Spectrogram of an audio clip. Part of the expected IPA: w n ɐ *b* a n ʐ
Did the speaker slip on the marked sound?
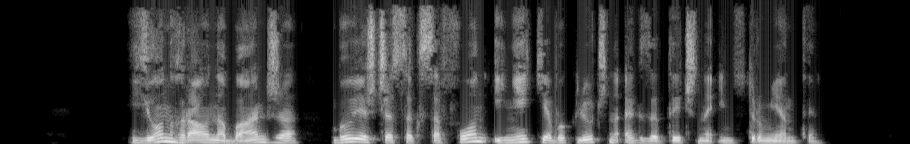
no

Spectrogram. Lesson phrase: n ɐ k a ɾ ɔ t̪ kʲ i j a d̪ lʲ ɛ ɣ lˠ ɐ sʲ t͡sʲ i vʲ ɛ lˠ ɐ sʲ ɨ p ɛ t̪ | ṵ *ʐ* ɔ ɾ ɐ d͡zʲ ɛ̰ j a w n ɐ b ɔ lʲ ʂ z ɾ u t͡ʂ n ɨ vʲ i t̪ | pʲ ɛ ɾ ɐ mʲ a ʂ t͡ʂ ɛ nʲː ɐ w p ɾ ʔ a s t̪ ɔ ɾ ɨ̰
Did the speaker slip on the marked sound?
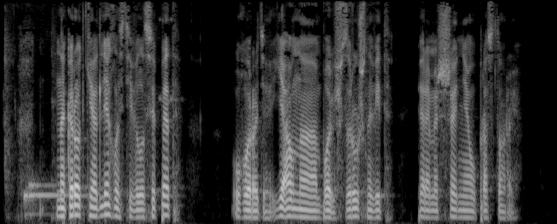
yes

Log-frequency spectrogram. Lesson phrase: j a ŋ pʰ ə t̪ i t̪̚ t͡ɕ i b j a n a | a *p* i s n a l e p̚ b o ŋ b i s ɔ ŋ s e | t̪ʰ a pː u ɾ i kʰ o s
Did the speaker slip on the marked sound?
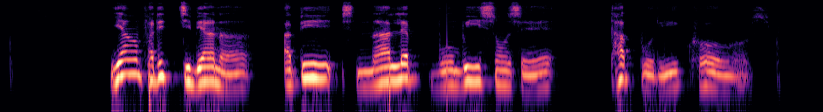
no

